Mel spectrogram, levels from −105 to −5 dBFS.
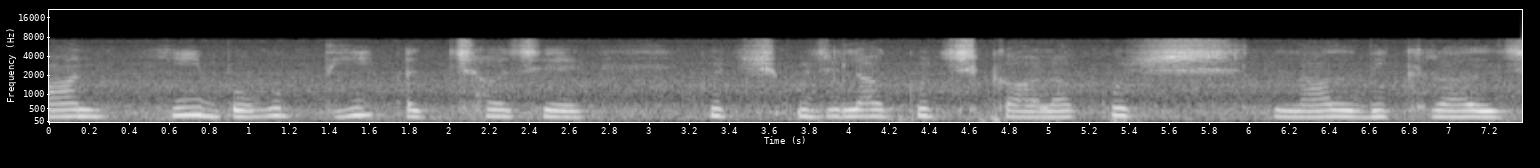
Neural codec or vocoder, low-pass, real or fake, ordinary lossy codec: none; 7.2 kHz; real; none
